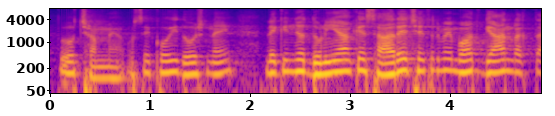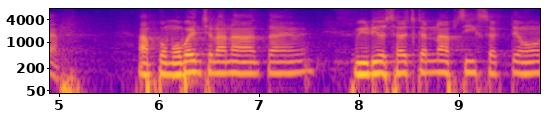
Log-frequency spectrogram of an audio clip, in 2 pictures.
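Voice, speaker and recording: A man's voice: on the high side, darkish tone. A man, a monk, giving a sermon and teaching with emphatic rhetorical questions. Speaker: Jain monk preacher.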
